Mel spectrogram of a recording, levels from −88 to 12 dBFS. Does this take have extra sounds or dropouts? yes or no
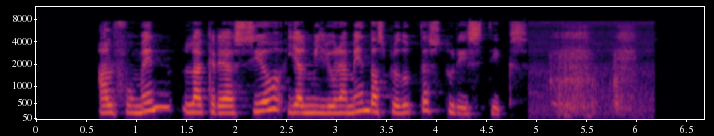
yes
